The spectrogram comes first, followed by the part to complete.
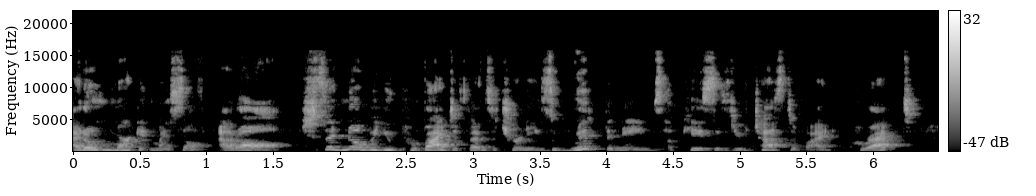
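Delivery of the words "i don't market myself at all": mock super defensive tone, slower. Speaker retells a witness's answer under questioning, imitating her super defensive reply. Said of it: "And she got super defensive".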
